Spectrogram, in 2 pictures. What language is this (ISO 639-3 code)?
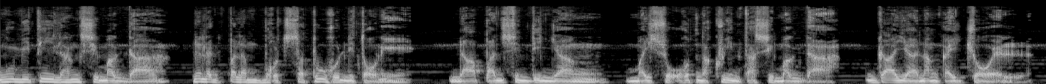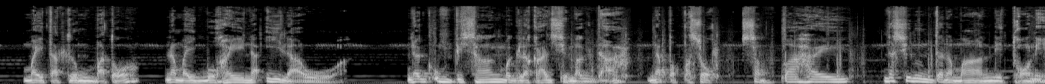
fil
